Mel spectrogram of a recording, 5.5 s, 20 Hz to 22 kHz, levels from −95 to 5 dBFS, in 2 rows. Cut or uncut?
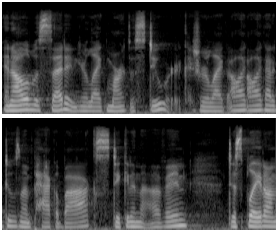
cut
